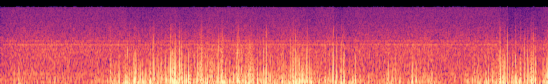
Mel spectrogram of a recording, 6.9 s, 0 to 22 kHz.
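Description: Wind buffeting the camera's microphone on a Cessna 150 in flight, over the steady drone of the airplane's engine and propeller. The wind gets louder and gustier about a second and a half in.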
